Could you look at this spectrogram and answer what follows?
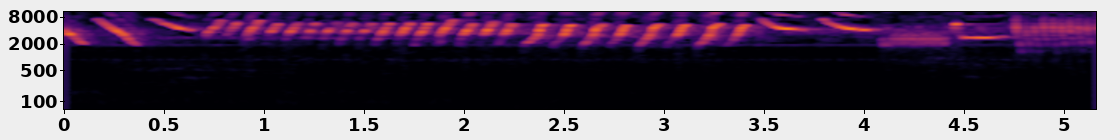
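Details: Canary singing non-stop with a lively swaying delivery and rich cengkok turns: sharp falling whistles lead into rapid, evenly pulsed trills, then a short buzzy note and a harsh rattling burst at the close.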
